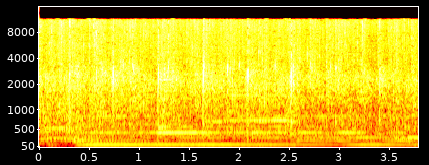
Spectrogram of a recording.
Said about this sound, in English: So as you clap your hands, you may also be seated in the presence of the Lord.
